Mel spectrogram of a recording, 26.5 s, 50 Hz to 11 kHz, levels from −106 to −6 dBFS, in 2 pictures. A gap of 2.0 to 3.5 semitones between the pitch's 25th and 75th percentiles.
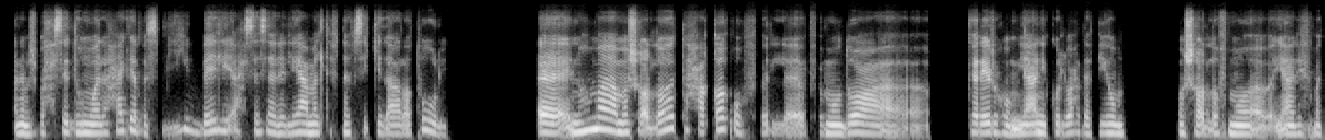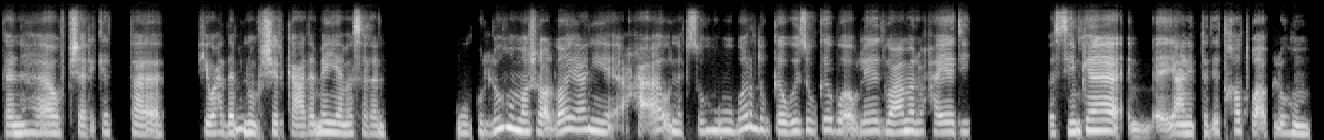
Yes: average, 3.1 semitones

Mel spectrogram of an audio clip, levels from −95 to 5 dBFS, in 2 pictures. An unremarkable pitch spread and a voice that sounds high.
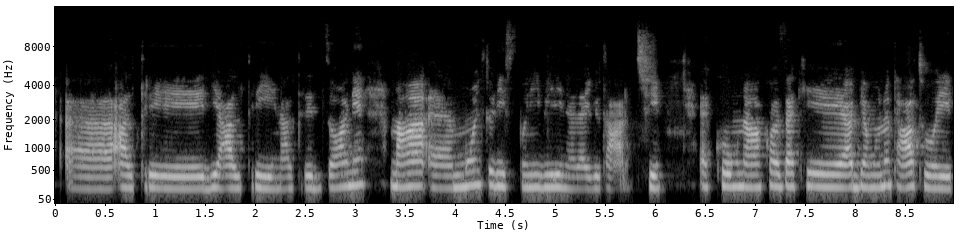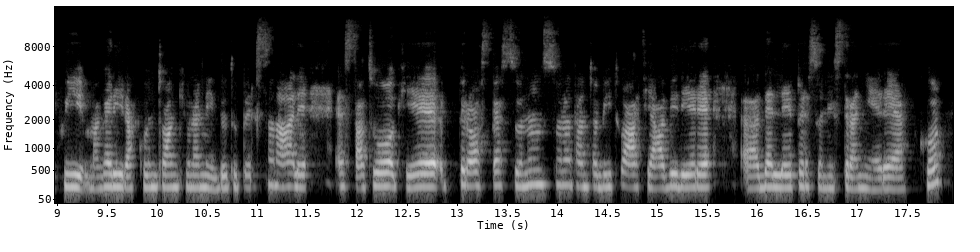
No: narrow, 1.7 semitones; high, 205 Hz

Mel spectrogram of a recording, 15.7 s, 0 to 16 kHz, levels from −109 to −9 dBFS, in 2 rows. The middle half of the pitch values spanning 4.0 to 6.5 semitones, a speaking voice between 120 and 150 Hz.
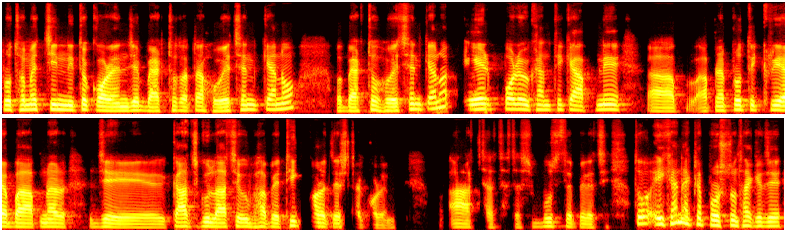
Yes: average, 4.5 semitones; low, 135 Hz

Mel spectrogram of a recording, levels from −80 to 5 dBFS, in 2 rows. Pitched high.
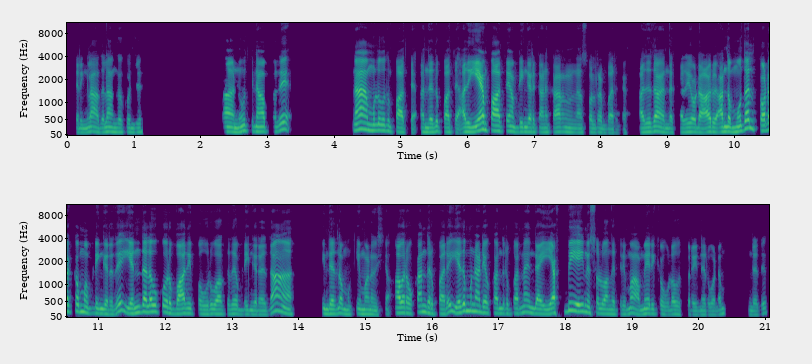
No: low, 130 Hz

